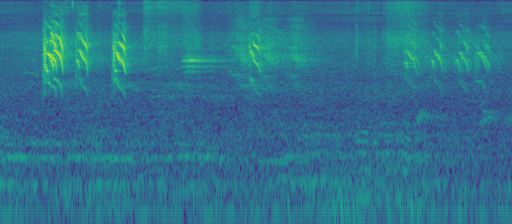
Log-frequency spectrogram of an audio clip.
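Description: Bird calls: groups of quick, sharply falling chirps, the loudest a few rapid ones about half a second to a second in, with more around the middle and near the end.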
